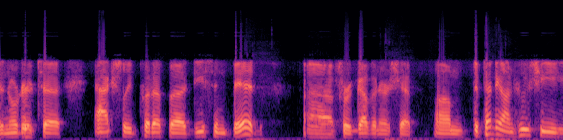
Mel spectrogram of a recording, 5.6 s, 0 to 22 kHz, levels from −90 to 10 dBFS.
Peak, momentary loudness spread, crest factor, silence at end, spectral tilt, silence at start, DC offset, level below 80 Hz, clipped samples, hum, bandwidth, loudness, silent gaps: 0 dBFS; 7 LU; 16 dB; 0 s; -6.5 dB/octave; 0 s; under 0.1%; -50 dBFS; under 0.1%; none; 8.8 kHz; -16 LUFS; none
